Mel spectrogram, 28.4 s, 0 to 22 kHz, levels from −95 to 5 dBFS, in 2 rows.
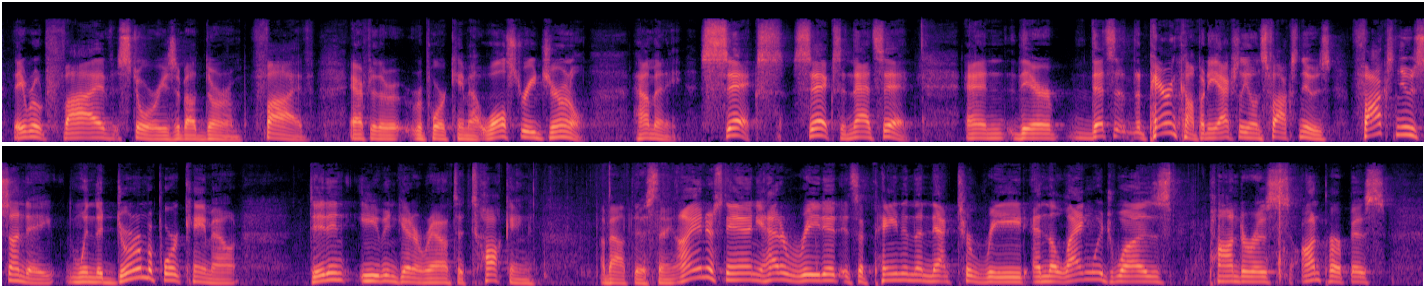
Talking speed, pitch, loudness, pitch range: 150 wpm, 140 Hz, -23 LUFS, 120-165 Hz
